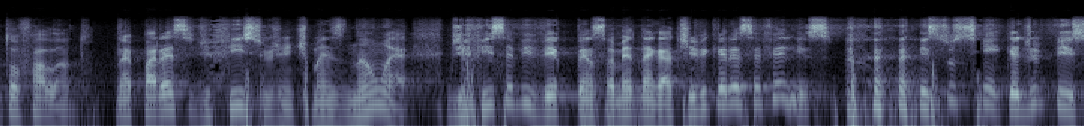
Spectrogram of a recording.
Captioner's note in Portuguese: Risadas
